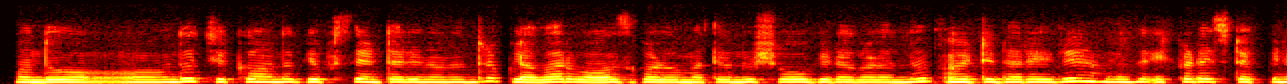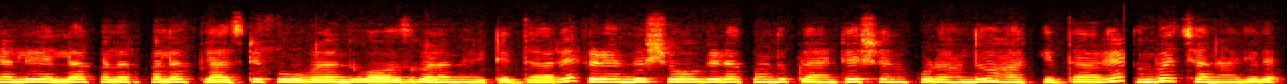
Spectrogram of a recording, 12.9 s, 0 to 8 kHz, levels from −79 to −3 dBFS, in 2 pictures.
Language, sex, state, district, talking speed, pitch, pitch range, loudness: Kannada, female, Karnataka, Raichur, 175 wpm, 235 Hz, 230-245 Hz, -15 LUFS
